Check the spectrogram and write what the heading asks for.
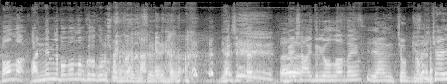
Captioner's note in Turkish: kahkaha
